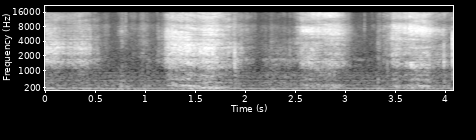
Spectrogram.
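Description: Blue painter's tape being pulled off the roll in about four short, noisy pulls as it is wrapped around a bowl on the lathe.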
